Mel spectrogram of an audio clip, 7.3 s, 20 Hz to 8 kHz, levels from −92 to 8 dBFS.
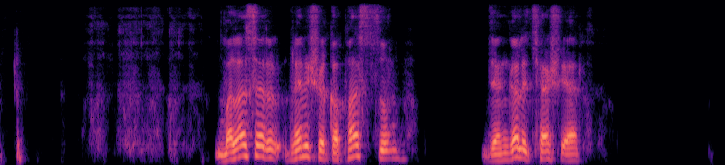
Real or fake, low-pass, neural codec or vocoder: fake; 7.2 kHz; codec, 16 kHz, 4.8 kbps, FACodec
